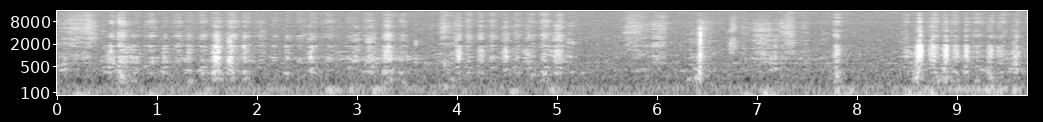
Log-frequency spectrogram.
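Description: A steel fountain pen nib writes cursive on a flat lined paper sheet, scratching its surface. Quiet, bright, raspy strokes come in short bursts with brief pauses, broken by a few sharp ticks where the nib catches.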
